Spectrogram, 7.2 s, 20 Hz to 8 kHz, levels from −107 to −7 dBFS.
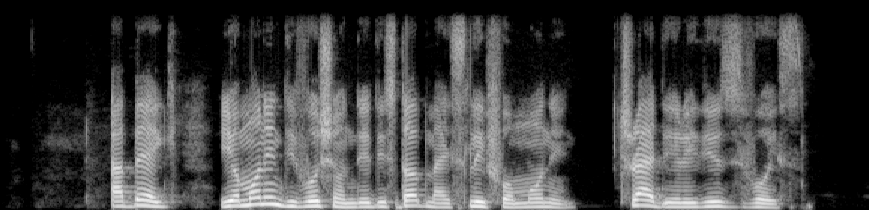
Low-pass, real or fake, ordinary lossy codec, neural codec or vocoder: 7.2 kHz; real; none; none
